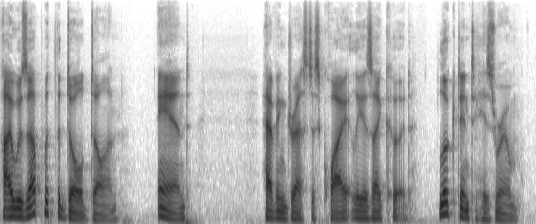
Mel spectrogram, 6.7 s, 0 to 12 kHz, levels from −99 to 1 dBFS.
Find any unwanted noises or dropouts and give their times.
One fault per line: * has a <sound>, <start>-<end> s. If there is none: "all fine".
all fine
